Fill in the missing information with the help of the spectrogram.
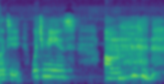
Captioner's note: chuckling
